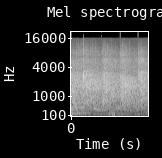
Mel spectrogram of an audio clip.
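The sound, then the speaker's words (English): An audience claps for Jesus together in a steady, dense wash of applause, with a few sharper claps standing out from the crowd. The clapping continues at an even loudness throughout. “Clap for Jesus.”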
